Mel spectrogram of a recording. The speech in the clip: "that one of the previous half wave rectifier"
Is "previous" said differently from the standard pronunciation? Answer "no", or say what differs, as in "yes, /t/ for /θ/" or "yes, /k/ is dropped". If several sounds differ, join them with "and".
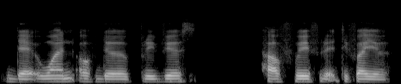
no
